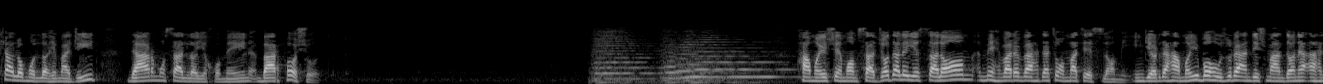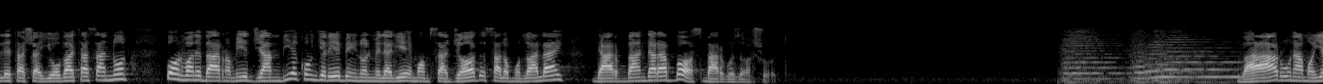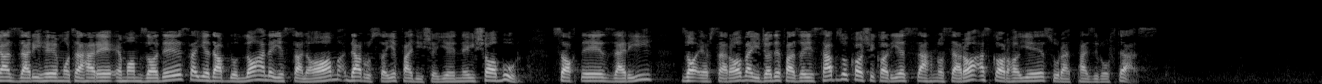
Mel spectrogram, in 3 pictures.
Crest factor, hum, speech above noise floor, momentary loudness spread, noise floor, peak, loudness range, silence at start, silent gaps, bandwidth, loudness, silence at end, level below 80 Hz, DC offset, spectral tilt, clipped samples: 18 dB; none; 43 dB; 15 LU; -68 dBFS; -8 dBFS; 9 LU; 0 s; none; 5.8 kHz; -25 LUFS; 1.8 s; -70 dBFS; under 0.1%; -10 dB/octave; under 0.1%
